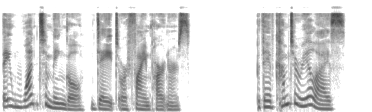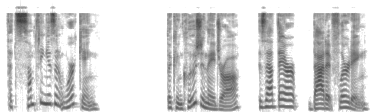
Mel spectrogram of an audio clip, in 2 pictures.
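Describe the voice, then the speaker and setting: A woman author reading her own nonfiction audiobook in a measured, explanatory way, speaking to the listener. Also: fairly low pitch, a little mellow, no echo, clean studio sound. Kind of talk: scripted nonfiction narration.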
